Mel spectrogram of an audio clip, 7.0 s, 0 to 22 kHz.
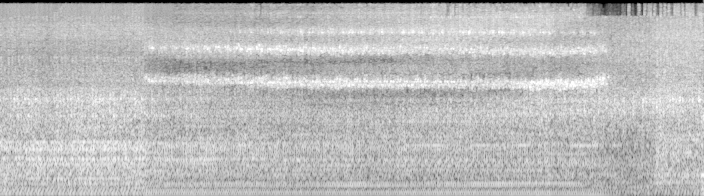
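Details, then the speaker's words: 2007 Kubota RTV900 diesel UTV on a test drive: steady high-pitched squeal over the low diesel drone from a squeaking, slipping drive belt. "Yeah, that belt is squeaking. All right, first thing we're going to do is try to fix that squeaky belt."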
